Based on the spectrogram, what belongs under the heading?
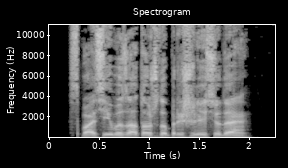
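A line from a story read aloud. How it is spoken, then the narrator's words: Clear, carrying, not shouting. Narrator (Russian): Ее голос отчетливо донесся до принца, хотя она не кричала и не вопила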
